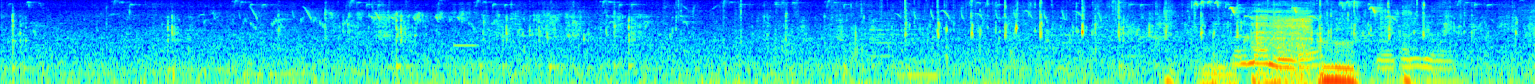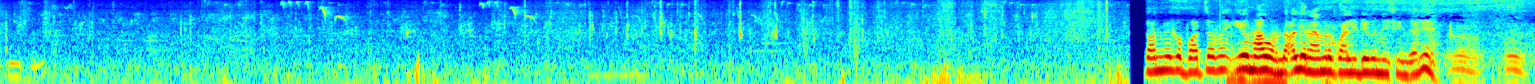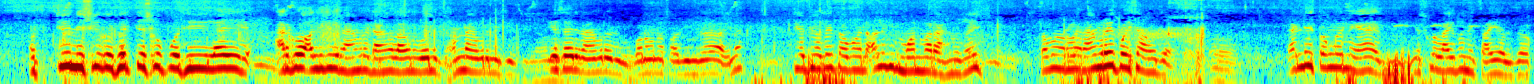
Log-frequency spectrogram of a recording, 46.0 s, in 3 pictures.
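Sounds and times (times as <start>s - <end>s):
small birds chirping: 0.0s - 26.4s, 27.1s - 46.0s
faint ticks and rustles: 0.0s - 26.6s, 27.2s - 46.0s
faint bird chirps: 1.1s - 21.3s.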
